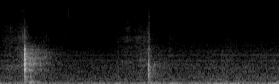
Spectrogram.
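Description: A knife strikes a cutting board twice, a sharp close chop followed by a softer one about a second later, against quiet room tone.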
